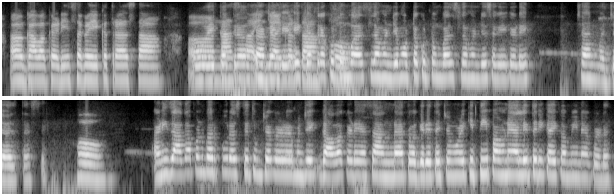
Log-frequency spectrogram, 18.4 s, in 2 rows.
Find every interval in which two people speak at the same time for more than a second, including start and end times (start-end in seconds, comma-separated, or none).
3.3-5.1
